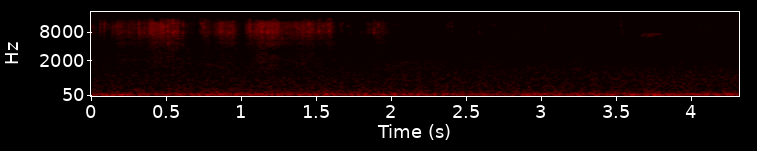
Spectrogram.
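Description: Faint outdoor background: a steady low rumble under a soft hiss.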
